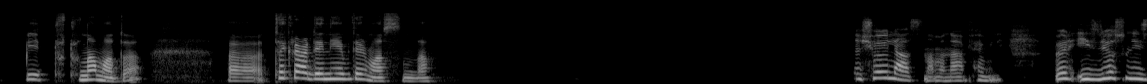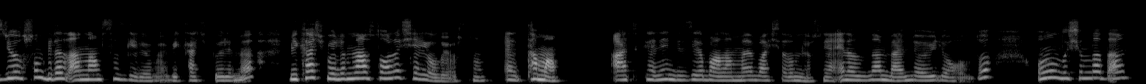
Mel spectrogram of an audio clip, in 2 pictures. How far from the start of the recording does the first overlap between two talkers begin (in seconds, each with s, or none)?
none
